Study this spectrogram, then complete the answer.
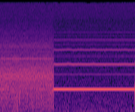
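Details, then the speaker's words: ZX Spectrum cassette of Hot Shots loading: a second of hissy data, then a steady clean mid-pitched tone, from an unusual custom loader that pauses the tape. "start the tape that's weird that's so weird what a load weird"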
